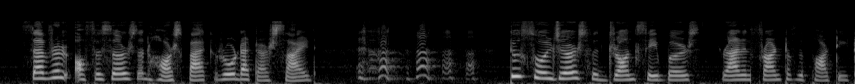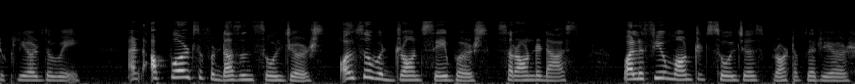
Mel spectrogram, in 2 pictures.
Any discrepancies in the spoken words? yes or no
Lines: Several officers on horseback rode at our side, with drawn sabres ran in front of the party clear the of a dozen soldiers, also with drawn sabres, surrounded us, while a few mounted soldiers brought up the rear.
yes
